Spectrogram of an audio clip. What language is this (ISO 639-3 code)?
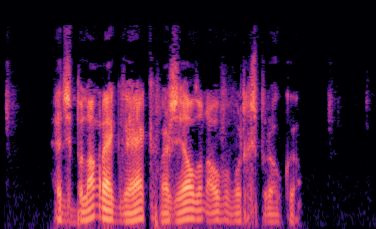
nld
